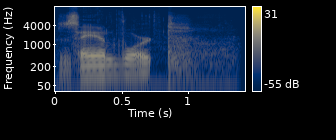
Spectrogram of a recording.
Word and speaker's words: Zandvoort: another week we're at uh xan vort that's how you pronounce it going to grab my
